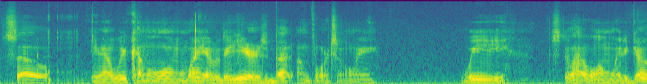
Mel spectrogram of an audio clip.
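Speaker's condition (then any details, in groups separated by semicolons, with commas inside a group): Cerebral palsy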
